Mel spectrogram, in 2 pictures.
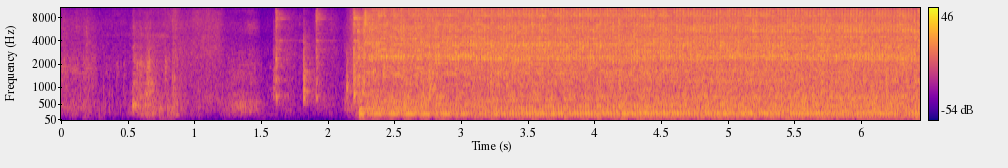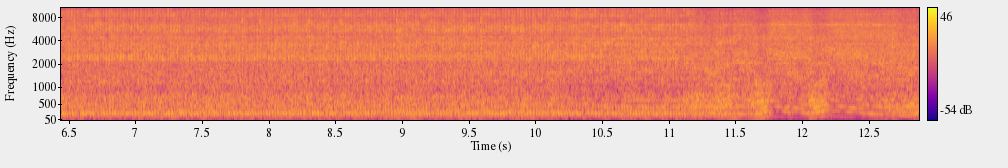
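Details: Husqvarna 562xp AutoTune saw after a new spark plug, carburetor firmware unchanged: fires at once after a few pulls, steady high even scream, no stumbling or surging; runs cleanly.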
